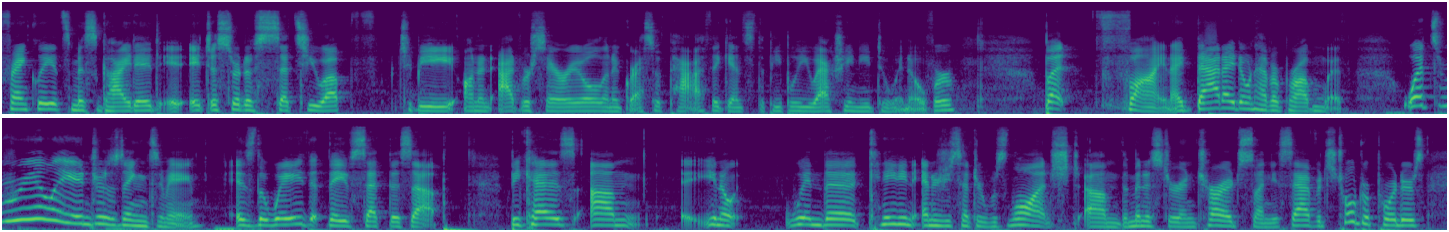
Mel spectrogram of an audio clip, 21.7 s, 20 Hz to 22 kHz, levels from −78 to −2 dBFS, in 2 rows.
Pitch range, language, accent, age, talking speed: 150-220 Hz, English, American, 20-39, 195 wpm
